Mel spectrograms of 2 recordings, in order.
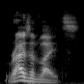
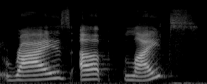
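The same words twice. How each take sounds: First: Words blended into an Australian accent. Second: "Rise up lights" very slowly, words apart. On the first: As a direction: run together like Australian "razor blades". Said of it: "in an Australian accent". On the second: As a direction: spell out "Rise up lights" for a learner. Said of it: "if you say". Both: Shown as a demonstration.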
